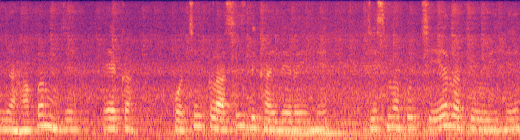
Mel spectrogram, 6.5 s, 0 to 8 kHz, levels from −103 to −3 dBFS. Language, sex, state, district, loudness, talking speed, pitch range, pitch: Hindi, male, Chhattisgarh, Balrampur, -16 LUFS, 150 wpm, 150-180 Hz, 160 Hz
